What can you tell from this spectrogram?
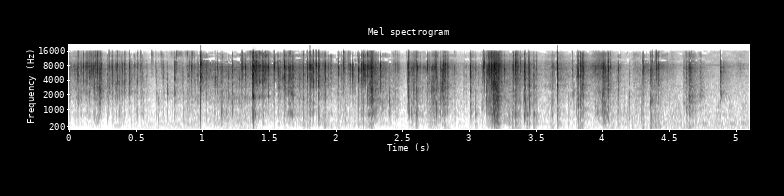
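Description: Foil wrapper of a Yu-Gi-Oh! booster pack crinkling as it is torn open by hand: a dense run of sharp crackles that thins out near the end.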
